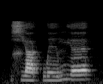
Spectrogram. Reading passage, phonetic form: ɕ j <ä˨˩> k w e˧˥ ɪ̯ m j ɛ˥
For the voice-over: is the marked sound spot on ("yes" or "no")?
yes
